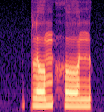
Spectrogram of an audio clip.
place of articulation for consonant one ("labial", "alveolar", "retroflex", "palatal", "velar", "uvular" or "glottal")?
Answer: labial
